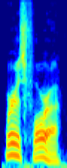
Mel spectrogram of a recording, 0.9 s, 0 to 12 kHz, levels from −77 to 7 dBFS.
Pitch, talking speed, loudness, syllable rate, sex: 145 Hz, 200 wpm, -14 LUFS, 6.8 syllables/s, male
